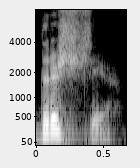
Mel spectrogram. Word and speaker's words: दृश्य: ज न क आश्चर्यजनक दृश्य। देखिए दृश्य इस तरह से है, द्रि आधा श य दृश्य दिखाई दिया।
